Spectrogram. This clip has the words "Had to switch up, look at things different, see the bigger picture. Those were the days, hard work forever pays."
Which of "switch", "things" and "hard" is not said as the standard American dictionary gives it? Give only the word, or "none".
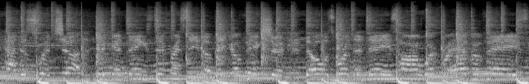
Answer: none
